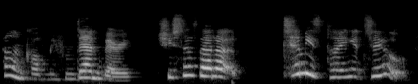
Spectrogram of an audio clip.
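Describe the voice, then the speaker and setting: High, lively housewife played by a woman. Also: normal speed. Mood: indulgent. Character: polite, indulgent housewife and mother. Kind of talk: radio play acting.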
